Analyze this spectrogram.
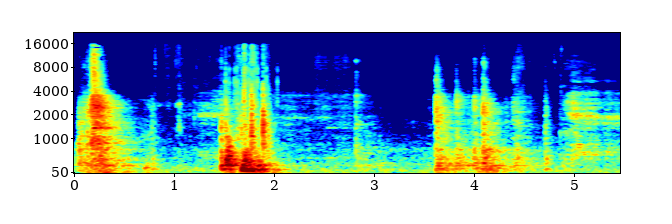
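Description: Knocks and scrapes of a hand tool and hands working on a metal duct pipe fastened against a wooden joist, in three short bursts: at the start, about a second and a half in, and near the end.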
